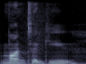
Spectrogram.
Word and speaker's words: Montague: Extraordinary Collections by Marin Montague. I think, is that Montagut? It says Montagut, how you spell it, but I would say you pronounce it Montague.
